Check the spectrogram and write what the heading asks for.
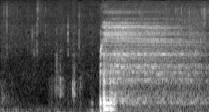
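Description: A few small mouth clicks, then an audible breath from a woman holding a yoga pose: a breathy rush that starts suddenly about a second in and fades slowly.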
